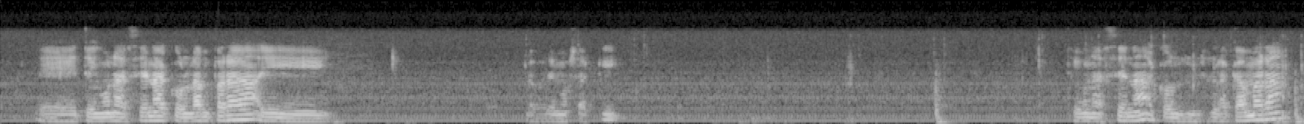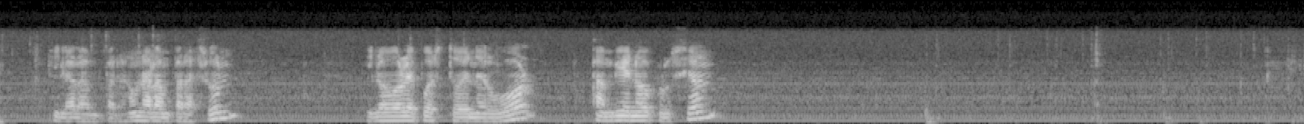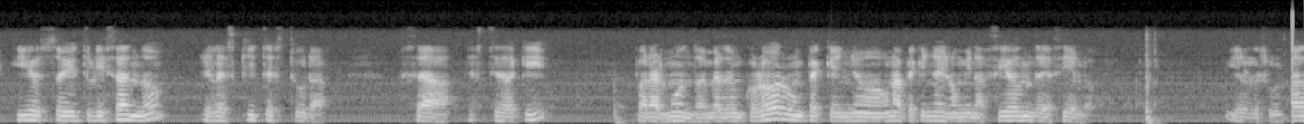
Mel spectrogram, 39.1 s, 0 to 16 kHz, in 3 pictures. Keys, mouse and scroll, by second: 5.6 click, 5.7 click, 11.6-12.2 drag, 17.2 click, 22.4-24.1 drag, 26.0 middle click, 26.7-27.9 middle drag, 37.2-37.6 drag, 38.9 click.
